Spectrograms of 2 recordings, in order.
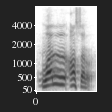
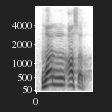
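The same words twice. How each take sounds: The two takes are said the same way.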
